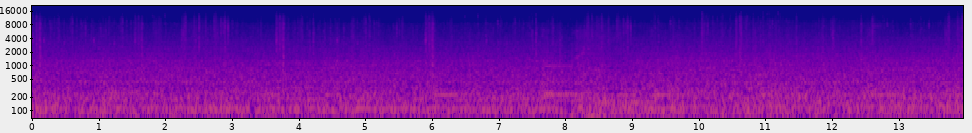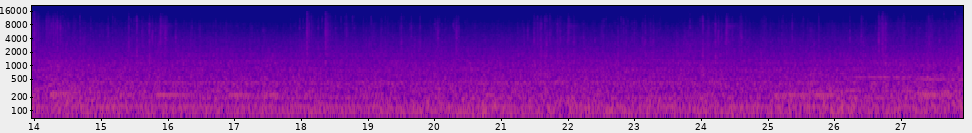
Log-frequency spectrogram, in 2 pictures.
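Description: A heavy truck engine rumbles steadily as it drives.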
